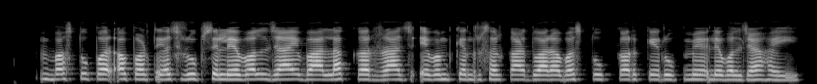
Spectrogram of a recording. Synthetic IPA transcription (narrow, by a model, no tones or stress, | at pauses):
bəst̪upəɾʔə̰pəɾt̪iət͡ʃʰɾupselebəld͡ʒaebaləkːəɾːad͡ʒeβəmkẽnd̪ɾəsəɾkaɾd̪waɾabəst̪ukəɾkeɾupmẽlebəld͡ʒaɦəi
